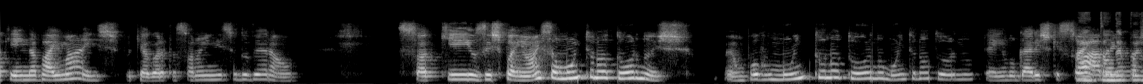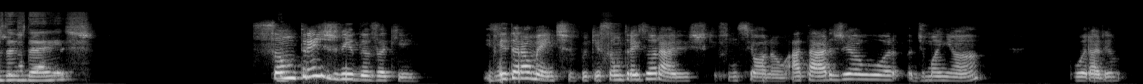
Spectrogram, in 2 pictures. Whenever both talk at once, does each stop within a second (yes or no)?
no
